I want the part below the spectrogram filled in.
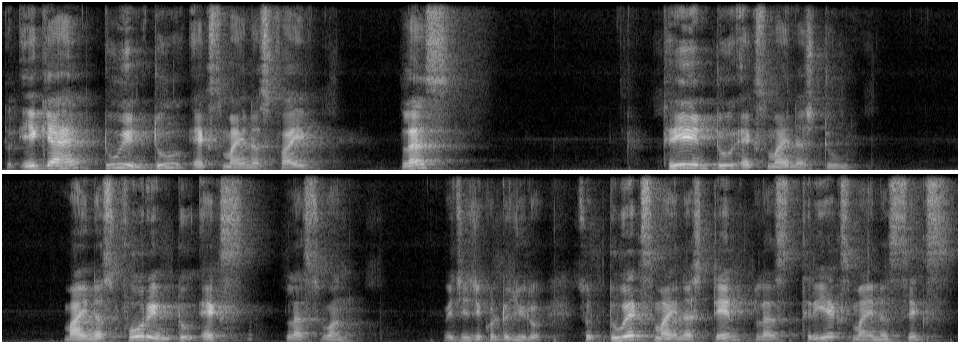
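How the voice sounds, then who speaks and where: A man's voice: on the high side, a little mellow. A man working through exam math problems step by step, mixing Hindi and English and asking and answering his own questions. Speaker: exam prep math teacher. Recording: echoey room.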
